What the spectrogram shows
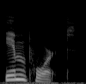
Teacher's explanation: For the verb, try putting a little more punch on that second syllable.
